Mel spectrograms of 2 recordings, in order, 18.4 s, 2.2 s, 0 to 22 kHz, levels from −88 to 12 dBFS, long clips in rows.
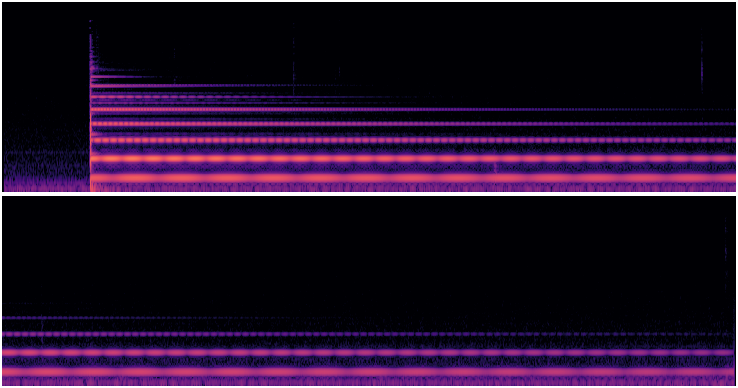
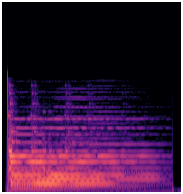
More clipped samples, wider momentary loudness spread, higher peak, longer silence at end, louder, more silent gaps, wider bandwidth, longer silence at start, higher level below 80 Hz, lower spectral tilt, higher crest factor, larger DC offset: neither; first, 22 LU vs 18 LU; first, 0 dBFS vs -6 dBFS; second, 0 s vs 0.3 s; second, -26 LUFS vs -22 LUFS; neither; first, 8 kHz vs 5.8 kHz; first, 1.1 s vs 0.05 s; second, -52 dBFS vs -44 dBFS; second, -6.5 dB/octave vs -10.5 dB/octave; first, 26 dB vs 16 dB; neither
